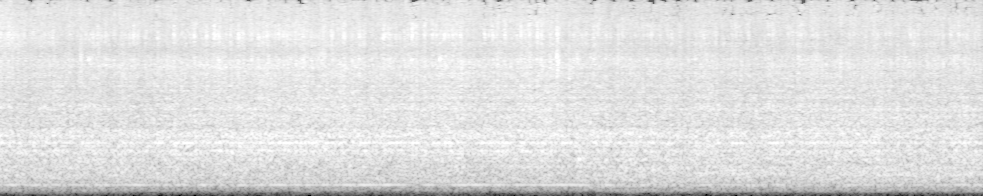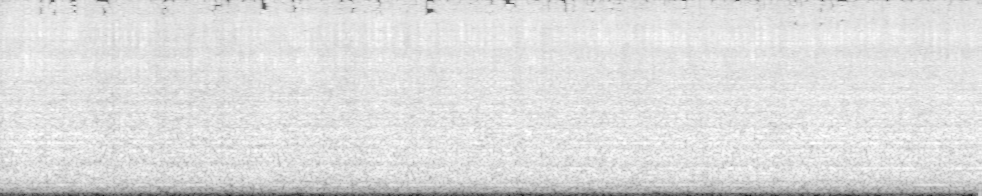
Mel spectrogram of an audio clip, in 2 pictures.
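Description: Steady engine drone mixed with rushing water noise, unchanging in level throughout.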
